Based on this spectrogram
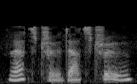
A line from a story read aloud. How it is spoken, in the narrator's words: muttered the magistrate, who was obviously interested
